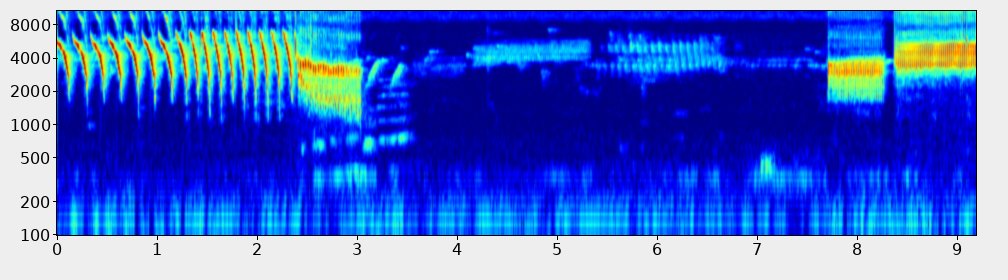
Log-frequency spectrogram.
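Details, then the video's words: Canary's long rolling song for training kept birds: a fast, loud, regular trill of sharp notes for over two seconds, a rough falling buzz, a long quiet gap, then harsh buzzy bursts. "masteran kenari gacor,gacor (durasi) panjang ngeroll"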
